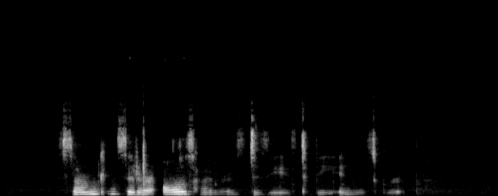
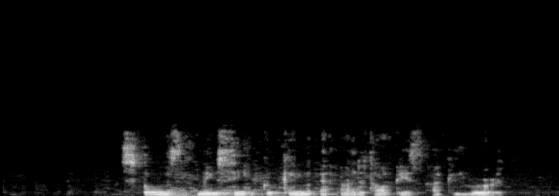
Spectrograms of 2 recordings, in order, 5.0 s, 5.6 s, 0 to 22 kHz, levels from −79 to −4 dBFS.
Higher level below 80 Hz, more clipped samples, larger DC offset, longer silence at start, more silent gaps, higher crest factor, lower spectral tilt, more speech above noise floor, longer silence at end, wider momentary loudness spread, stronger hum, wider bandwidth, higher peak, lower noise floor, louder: second, -68 dBFS vs -56 dBFS; neither; neither; second, 0.65 s vs 1.25 s; neither; about the same, 20 dB vs 16 dB; second, -2 dB/octave vs -6.5 dB/octave; first, 53 dB vs 49 dB; first, 1 s vs 0.55 s; first, 23 LU vs 12 LU; neither; first, 9.6 kHz vs 7.8 kHz; about the same, -2 dBFS vs -2 dBFS; first, -73 dBFS vs -66 dBFS; about the same, -19 LUFS vs -18 LUFS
